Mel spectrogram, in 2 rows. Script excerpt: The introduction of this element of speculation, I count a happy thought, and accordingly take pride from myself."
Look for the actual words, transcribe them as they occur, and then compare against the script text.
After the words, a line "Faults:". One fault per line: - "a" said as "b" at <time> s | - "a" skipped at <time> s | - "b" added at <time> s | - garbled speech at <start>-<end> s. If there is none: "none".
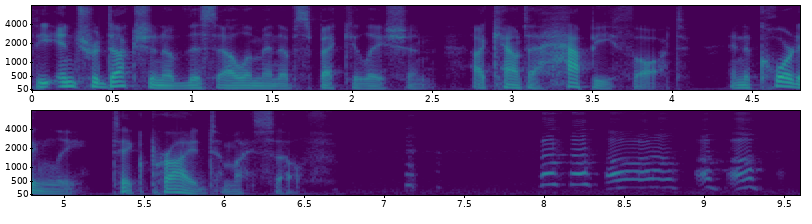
The introduction of this element of speculation, I count a happy thought, and accordingly take pride to myself."
Faults:
- "from" said as "to" at 5.9 s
